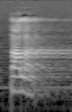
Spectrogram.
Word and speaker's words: তলাক: একত্রিত হওয়া জমা হওয়া আমরা তলাক না বলে সব তালাক বলি হয়েছে চলুন এই কোরআনে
